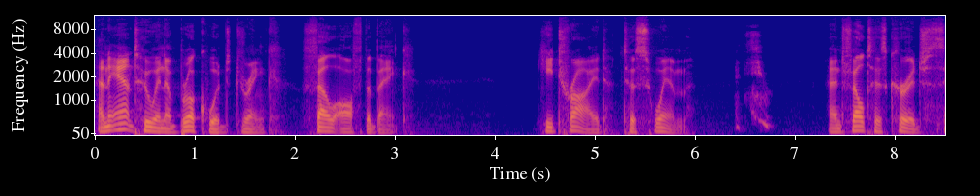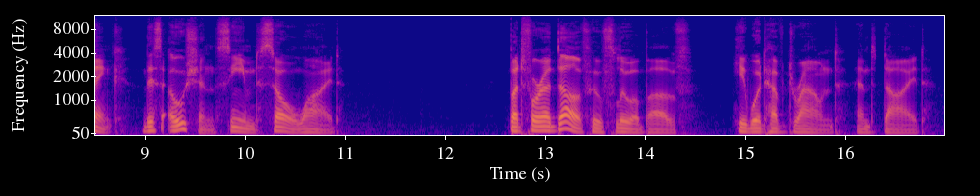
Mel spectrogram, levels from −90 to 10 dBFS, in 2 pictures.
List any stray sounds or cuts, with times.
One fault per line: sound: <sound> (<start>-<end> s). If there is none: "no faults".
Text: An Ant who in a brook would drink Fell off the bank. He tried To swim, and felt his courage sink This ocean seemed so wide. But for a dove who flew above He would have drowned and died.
sound: sneeze (6.4-6.8 s)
